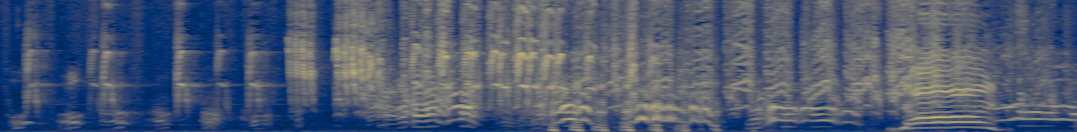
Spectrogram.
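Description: Parent songbirds alarm-calling and squawking around their just-fledged young, defending them against the people nearby. Short scattered chirps at first, then from about two and a half seconds in a loud, dense run of rapid harsh calls, with one long drawn call near the end.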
